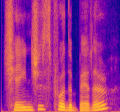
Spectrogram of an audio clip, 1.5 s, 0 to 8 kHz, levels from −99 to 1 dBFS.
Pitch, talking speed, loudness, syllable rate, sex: 200 Hz, 160 wpm, -16 LUFS, 4.5 syllables/s, female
